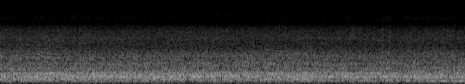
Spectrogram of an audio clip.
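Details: Honey bees being transferred from nuc to hive hum loudly and evenly, a dense mass of wingbeats with no pauses.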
